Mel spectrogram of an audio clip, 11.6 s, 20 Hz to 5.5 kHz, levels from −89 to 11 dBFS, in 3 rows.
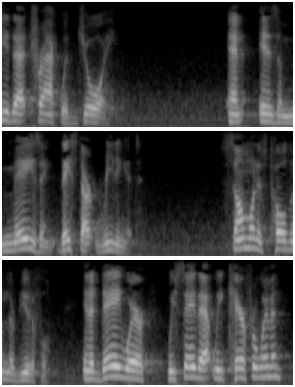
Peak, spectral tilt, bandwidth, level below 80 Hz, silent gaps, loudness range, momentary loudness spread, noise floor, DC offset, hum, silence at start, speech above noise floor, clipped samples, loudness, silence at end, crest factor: -6 dBFS; -9.5 dB/octave; 5.2 kHz; -60 dBFS; none; 7 LU; 13 LU; -59 dBFS; under 0.1%; none; 0 s; 35 dB; under 0.1%; -25 LUFS; 0.15 s; 18 dB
